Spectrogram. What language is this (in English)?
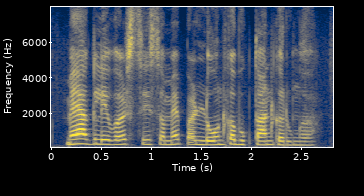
Hindi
